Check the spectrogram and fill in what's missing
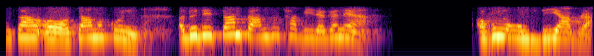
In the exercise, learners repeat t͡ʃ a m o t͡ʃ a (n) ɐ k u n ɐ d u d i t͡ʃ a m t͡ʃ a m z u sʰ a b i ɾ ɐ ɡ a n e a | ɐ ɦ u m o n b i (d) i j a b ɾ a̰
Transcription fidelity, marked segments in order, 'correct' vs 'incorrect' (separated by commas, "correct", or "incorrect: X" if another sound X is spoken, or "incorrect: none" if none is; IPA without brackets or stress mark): incorrect: m, correct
